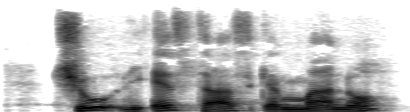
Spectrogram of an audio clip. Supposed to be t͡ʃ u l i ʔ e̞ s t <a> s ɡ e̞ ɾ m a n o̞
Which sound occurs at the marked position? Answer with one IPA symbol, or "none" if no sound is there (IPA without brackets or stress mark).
a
